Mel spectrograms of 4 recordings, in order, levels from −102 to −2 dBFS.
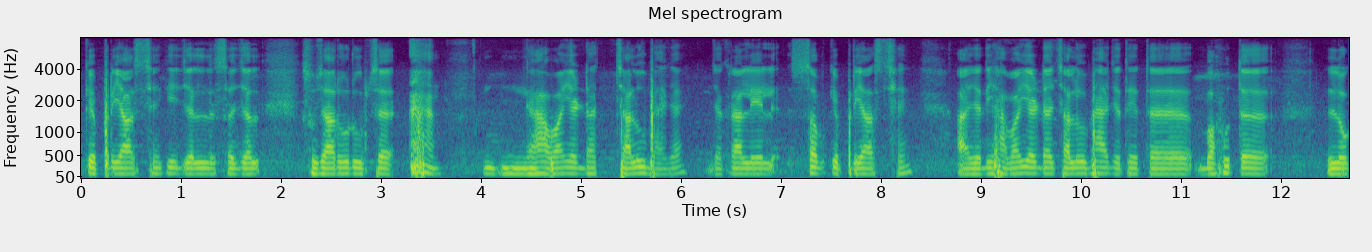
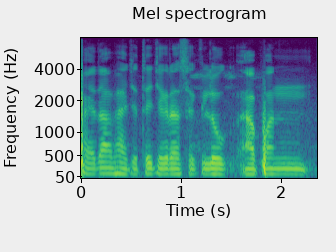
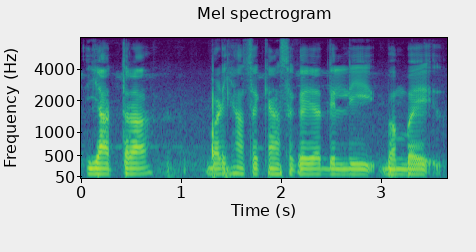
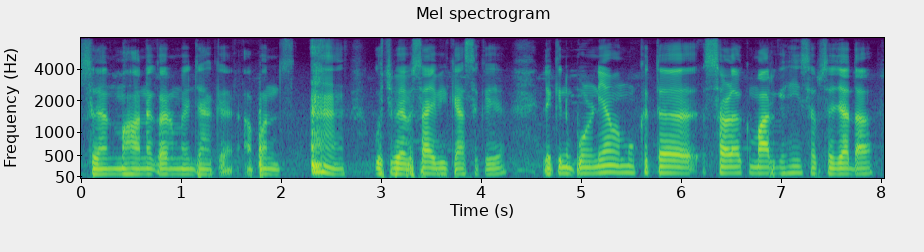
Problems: none marked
